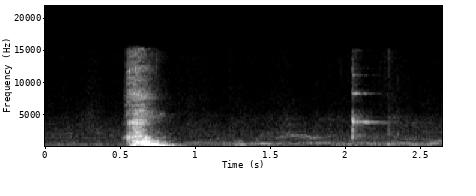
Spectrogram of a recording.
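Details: Human imitation of a cat's hiccups, made to show a vet after the cat hiccupped only a few times; the owner wondered whether it was choking. One sharp, breathy burst with a brief falling squeak, then a faint click.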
